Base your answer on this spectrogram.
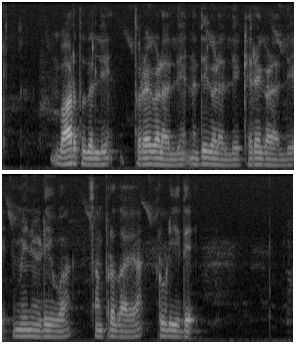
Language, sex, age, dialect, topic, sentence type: Kannada, male, 18-24, Mysore Kannada, agriculture, statement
